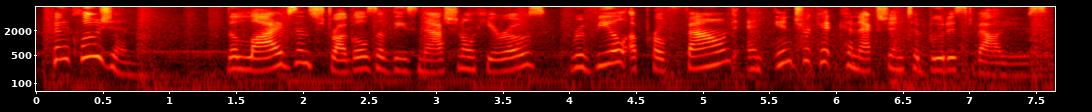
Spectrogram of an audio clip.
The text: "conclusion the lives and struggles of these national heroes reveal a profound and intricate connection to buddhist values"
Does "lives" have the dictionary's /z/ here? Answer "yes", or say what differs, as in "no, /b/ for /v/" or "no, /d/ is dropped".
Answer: yes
